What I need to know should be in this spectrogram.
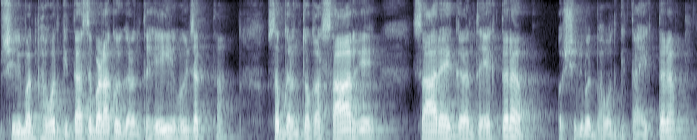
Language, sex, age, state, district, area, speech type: Hindi, male, 45-60, Madhya Pradesh, Ujjain, rural, spontaneous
